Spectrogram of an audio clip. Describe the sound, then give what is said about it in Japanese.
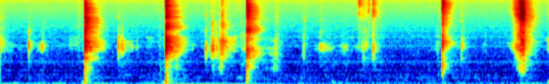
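Crinkly plastic clicks and scratches as someone clumsily fumbles at peeling a hard-to-remove round sealing tape, coming in six or so sharp, irregular bursts with small ticks between and no talking. “こういうさ、なんか丸いテープみたいなやつ、マジで剥がしづらくない？どうやってやろう、不器用なんだよな。”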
